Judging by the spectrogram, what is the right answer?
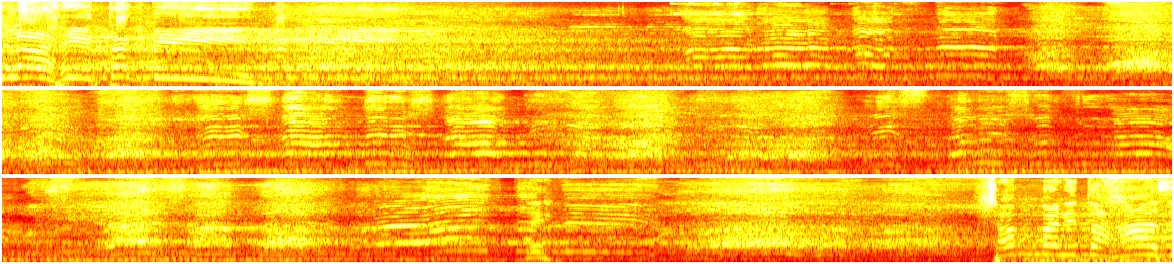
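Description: Large crowd at a religious gathering answering a takbir call with a loud, unified chant, the roar of voices rising and falling in repeated bursts that fill the space, close and dominant.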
